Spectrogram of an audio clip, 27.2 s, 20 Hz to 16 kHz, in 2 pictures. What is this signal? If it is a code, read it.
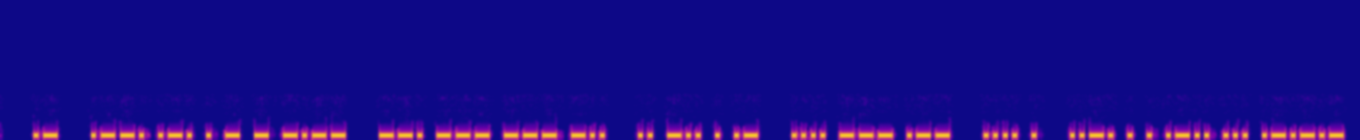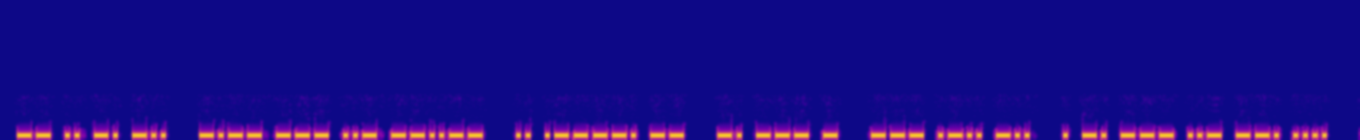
Morse code, heard as a keyed tone, about 25 wpm, 600 Hz. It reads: A PRETTY GOOD IDEA HOW HE FEELS. MIND YOU, I'M NOT OLD ENOUGH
